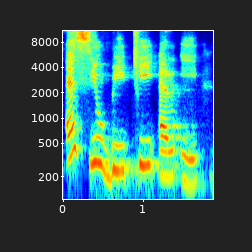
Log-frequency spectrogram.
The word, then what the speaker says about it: subtle: And in the third line, you came across a new word, S-U-B-T-L-E. The pronunciation of the word is subtle, where B is silent.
